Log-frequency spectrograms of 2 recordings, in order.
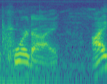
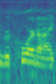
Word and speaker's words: recordii: And then you have like, you know, for example, you have Cyclura recordi. I say recordi just out of habit, but there are two I's at the end, so it's technically pronounced recordii.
